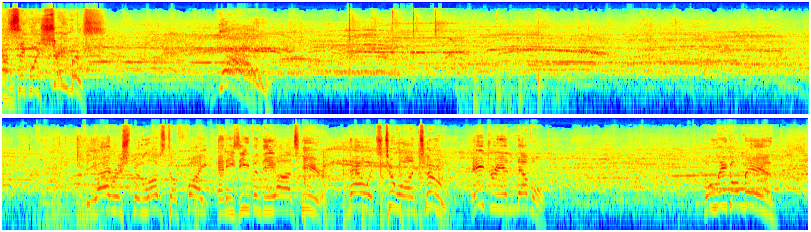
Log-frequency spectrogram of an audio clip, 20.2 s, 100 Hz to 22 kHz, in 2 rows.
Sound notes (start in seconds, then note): 2.3 crowd cheering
